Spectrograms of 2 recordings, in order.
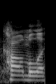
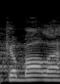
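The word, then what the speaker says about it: Kamala Harris: the bulk of his speech on vice president kamla Harris at times mispronouncing her name take a listen for three and a half years lion Camala Harris has been the ultra liberal driving force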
